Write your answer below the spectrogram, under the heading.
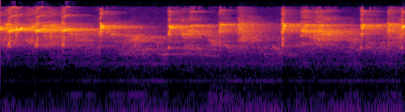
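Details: High, squeaky lovebird chatter with drawn-out shrill notes broken by sudden sharp chirps, a low hum underneath.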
